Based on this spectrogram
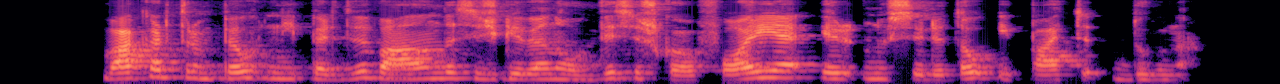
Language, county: Lithuanian, Kaunas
